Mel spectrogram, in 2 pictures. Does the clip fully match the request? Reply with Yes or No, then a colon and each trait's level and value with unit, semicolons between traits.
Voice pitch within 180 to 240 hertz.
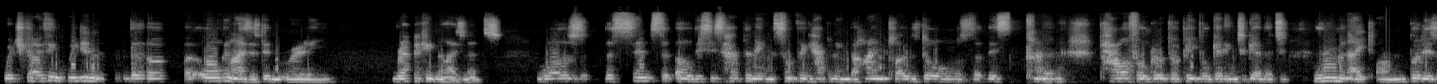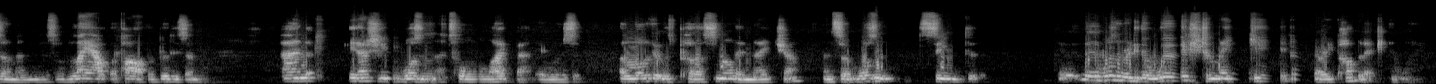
No: medium, 140 Hz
